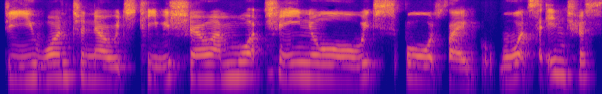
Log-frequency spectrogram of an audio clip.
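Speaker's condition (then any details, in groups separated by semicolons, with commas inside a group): Profound deafness, congenital, profound; born profoundly deaf, right cochlear implant since infancy, left cochlear implant also; did not enjoy wearing both implants, poor experience with left implant, implant hidden by hair; speech considered pretty good, often assumed hearing, often mistaken for British accent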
